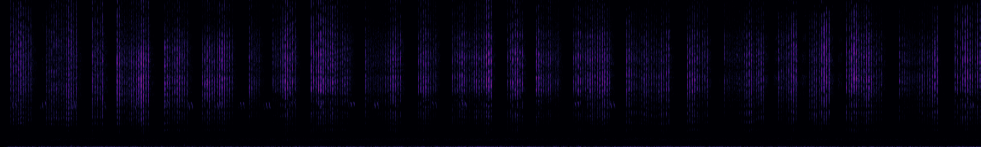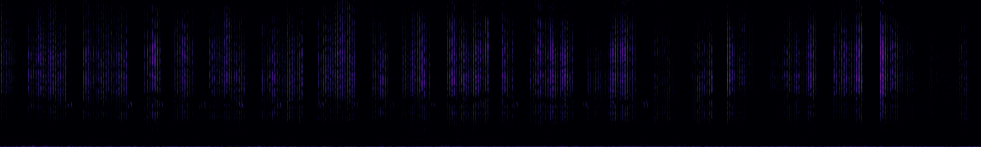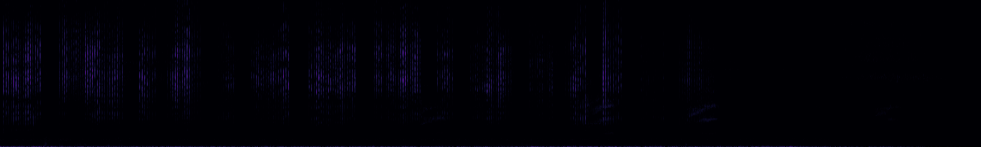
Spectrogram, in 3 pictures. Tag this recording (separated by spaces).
grasshopper insect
